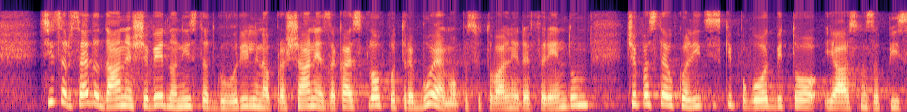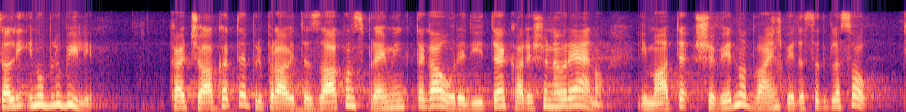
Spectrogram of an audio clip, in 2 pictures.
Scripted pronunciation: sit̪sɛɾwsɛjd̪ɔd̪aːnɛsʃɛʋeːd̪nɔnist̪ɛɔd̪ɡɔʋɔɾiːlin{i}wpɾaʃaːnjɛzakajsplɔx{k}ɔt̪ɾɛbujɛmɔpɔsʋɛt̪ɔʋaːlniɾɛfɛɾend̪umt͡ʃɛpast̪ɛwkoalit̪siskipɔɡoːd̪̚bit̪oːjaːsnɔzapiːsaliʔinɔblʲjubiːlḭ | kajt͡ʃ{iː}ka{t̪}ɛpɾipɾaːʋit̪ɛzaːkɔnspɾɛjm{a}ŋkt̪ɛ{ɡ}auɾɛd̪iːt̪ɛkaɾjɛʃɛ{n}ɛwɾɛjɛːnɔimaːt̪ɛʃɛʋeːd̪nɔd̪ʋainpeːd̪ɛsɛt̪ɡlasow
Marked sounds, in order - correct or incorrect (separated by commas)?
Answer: incorrect, incorrect, incorrect, correct, incorrect, correct, correct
